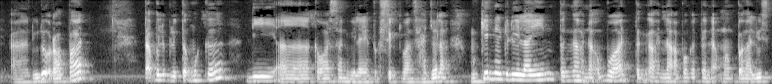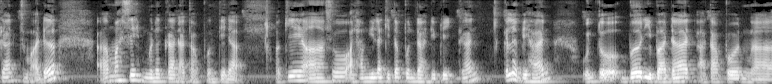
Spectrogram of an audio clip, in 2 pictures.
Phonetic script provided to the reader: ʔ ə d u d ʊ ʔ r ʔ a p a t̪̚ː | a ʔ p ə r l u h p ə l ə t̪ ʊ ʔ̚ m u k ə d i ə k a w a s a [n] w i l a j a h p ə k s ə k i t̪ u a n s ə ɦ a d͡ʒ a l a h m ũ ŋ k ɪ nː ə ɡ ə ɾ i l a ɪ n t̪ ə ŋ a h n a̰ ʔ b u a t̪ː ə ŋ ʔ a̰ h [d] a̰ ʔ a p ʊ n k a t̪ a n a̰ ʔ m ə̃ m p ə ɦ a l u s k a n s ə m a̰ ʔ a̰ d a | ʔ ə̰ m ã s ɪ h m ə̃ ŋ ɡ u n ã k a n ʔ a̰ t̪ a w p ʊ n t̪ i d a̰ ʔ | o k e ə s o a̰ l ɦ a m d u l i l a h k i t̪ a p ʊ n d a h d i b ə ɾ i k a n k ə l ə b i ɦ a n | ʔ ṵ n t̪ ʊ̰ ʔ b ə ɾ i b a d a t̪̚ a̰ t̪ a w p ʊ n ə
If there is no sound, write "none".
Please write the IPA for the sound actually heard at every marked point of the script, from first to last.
n, n

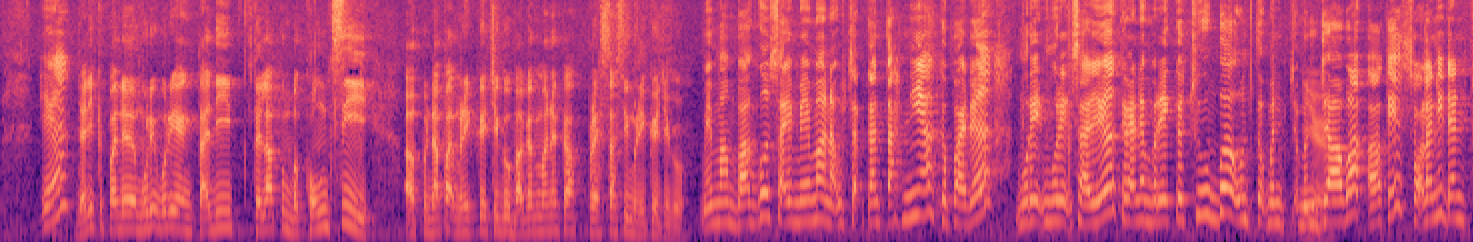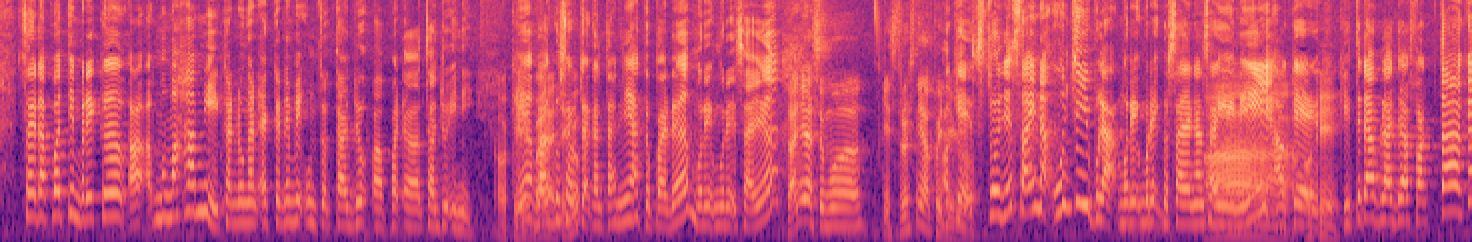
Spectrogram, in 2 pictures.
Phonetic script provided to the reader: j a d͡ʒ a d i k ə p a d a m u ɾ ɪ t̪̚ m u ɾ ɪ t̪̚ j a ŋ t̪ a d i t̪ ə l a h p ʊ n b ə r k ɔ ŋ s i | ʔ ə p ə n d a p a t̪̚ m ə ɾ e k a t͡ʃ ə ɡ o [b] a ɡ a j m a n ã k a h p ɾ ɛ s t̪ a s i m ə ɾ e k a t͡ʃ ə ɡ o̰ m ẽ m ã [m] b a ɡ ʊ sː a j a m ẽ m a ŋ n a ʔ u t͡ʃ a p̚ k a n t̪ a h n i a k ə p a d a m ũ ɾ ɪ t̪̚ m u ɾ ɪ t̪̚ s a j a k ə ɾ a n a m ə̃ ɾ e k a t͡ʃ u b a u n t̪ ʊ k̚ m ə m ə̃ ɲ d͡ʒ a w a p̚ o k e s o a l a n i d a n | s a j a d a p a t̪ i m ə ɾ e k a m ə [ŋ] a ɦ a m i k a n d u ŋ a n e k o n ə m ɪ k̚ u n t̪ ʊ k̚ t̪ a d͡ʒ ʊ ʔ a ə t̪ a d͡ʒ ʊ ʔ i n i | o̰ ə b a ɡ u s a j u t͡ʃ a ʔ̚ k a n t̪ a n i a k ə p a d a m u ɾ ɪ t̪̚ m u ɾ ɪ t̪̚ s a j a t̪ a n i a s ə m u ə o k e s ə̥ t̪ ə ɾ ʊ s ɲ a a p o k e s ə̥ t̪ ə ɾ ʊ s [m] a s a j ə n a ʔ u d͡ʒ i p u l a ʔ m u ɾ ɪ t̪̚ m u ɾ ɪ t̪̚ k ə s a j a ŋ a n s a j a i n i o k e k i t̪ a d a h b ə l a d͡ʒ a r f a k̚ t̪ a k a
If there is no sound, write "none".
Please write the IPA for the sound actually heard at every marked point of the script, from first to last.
b, ŋ, m, ɲ

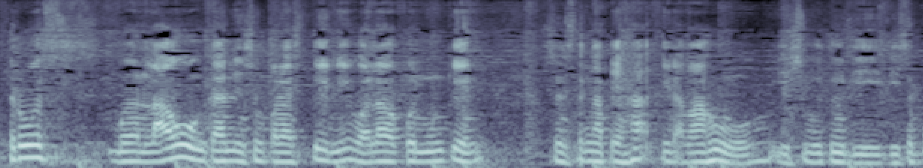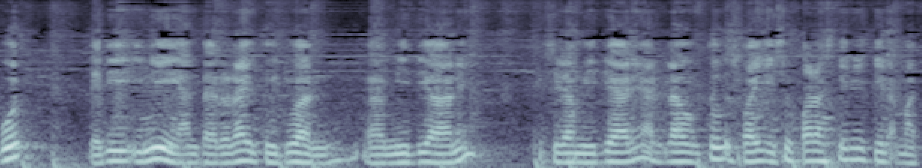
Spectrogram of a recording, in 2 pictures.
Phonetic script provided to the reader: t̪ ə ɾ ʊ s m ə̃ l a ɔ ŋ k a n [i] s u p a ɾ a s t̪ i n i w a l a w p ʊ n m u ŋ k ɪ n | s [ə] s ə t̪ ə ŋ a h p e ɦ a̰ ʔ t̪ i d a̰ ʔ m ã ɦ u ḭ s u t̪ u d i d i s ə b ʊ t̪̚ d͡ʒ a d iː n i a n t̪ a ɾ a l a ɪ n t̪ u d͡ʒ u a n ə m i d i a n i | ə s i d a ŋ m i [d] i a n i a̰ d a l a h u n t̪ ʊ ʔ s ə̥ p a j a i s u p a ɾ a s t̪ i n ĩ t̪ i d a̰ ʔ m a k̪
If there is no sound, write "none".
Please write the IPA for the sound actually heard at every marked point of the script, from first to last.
i, ə, d

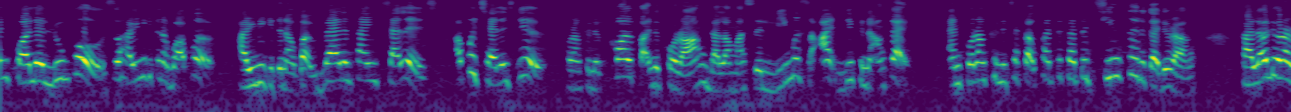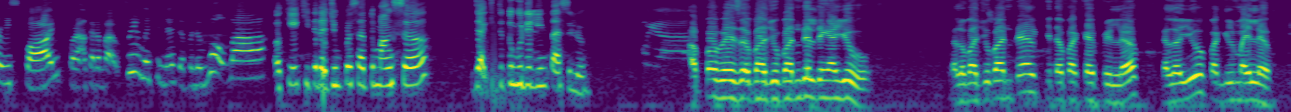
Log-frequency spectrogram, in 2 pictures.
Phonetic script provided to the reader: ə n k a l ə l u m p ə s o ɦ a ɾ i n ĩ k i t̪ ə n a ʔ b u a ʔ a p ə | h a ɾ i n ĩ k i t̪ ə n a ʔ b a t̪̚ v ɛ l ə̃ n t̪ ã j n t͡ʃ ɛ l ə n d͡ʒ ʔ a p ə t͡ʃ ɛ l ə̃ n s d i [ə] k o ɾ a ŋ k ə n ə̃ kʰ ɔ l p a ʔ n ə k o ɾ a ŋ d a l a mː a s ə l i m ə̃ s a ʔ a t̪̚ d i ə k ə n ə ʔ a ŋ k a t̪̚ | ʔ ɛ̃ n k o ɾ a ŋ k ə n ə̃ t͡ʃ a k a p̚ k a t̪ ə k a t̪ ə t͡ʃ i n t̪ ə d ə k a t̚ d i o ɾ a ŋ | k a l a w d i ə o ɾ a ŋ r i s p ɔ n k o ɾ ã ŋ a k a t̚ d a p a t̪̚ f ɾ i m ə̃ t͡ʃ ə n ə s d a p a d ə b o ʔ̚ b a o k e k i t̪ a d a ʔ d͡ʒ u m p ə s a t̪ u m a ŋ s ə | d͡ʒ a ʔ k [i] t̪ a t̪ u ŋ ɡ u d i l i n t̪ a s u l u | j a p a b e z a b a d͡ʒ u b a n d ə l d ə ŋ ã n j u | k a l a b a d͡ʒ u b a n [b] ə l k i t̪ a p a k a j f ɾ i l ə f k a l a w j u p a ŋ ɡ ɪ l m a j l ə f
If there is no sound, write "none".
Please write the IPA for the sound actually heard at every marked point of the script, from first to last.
ə, i, d

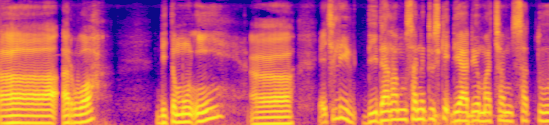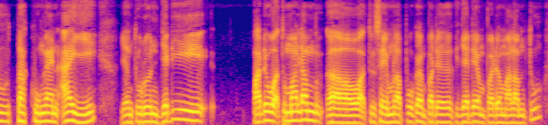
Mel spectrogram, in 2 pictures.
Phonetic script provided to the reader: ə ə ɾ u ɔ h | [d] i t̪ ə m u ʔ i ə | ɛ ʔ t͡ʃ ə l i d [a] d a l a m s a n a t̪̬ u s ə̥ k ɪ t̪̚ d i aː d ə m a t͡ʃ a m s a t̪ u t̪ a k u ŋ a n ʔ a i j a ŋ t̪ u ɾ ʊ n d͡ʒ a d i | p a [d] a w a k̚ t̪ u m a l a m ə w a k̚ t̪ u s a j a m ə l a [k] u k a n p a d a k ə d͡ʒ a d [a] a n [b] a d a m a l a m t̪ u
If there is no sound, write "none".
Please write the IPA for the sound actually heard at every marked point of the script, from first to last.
d, i, d, p, i, p

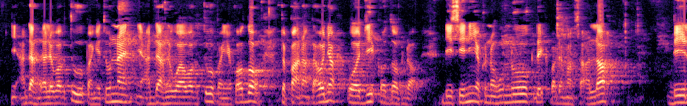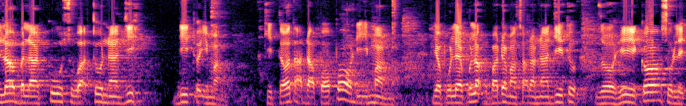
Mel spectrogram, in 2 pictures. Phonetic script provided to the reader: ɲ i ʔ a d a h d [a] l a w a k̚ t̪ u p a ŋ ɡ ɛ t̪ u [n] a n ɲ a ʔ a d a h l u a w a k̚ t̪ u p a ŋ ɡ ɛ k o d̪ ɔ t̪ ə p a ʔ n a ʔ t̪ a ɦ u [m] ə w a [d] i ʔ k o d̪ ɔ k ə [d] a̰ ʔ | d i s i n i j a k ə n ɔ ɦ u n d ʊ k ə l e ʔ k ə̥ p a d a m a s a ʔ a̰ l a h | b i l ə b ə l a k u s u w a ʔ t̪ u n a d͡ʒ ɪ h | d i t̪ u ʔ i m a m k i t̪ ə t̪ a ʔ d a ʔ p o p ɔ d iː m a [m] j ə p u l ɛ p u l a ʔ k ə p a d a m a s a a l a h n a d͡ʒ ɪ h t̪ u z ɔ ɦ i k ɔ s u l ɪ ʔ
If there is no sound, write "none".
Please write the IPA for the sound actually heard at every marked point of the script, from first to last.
a, n, ɲ, d͡ʒ, d, m

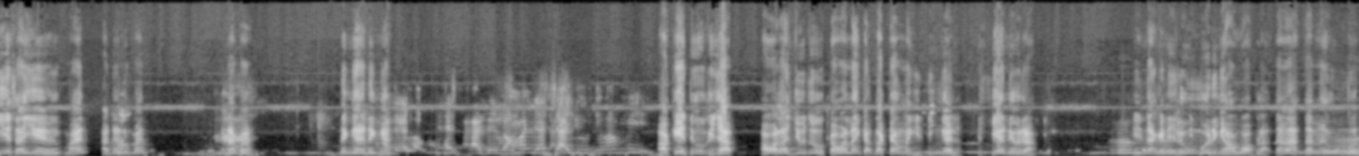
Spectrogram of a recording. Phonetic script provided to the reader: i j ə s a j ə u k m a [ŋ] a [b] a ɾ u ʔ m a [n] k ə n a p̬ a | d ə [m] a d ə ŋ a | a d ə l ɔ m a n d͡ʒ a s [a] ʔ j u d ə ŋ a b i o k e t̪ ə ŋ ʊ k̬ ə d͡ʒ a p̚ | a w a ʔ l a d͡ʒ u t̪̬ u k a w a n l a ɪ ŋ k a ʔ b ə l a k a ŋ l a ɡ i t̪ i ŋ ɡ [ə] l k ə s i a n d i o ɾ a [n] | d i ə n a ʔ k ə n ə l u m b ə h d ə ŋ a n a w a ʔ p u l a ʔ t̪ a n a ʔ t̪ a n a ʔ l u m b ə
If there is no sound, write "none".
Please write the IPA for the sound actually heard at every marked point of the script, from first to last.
n, d, n, ŋ, a, a, ŋ

